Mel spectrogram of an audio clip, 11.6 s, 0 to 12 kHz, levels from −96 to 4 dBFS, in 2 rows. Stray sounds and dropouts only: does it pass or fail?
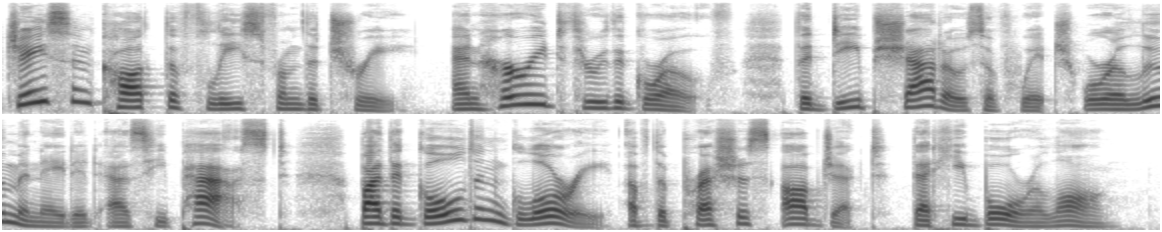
pass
